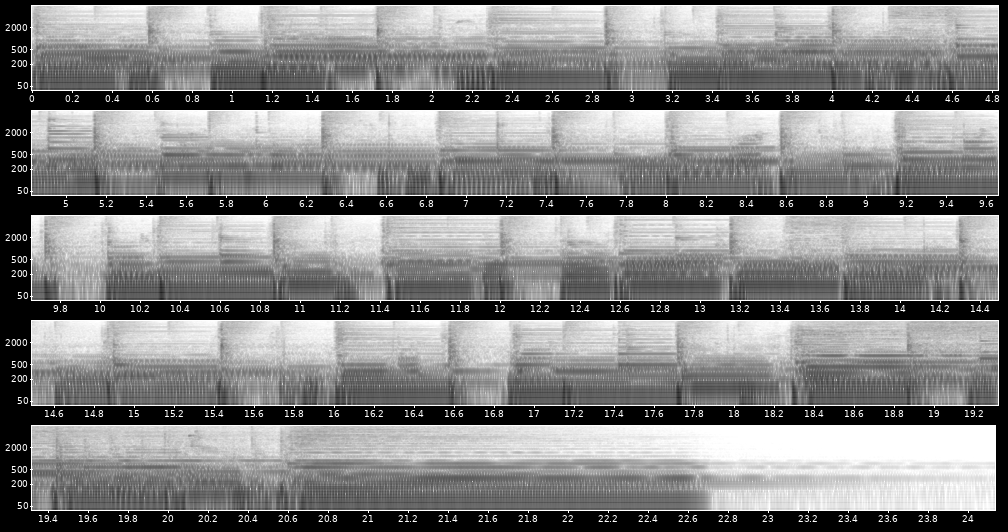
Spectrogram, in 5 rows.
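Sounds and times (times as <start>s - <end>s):
chord progressions with applied chords: 0.0s - 23.8s.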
